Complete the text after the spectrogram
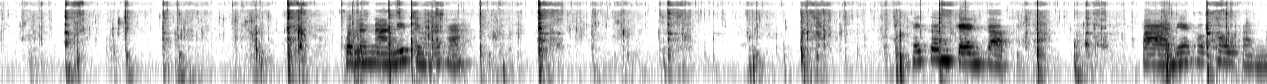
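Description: Raw meat squelches as a hand mixes it.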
